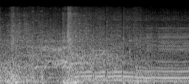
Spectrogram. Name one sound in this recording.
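A car crashes with a loud bang.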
